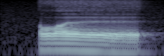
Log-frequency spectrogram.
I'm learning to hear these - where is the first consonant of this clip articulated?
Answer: tongue tip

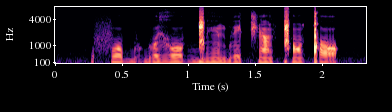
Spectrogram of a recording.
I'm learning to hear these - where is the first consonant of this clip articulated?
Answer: lips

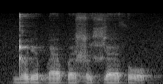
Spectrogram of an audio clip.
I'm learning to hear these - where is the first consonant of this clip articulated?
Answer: retroflex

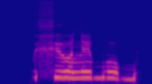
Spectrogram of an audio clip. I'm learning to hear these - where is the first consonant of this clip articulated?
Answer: velum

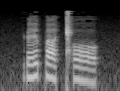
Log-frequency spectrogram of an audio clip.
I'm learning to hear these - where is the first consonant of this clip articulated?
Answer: retroflex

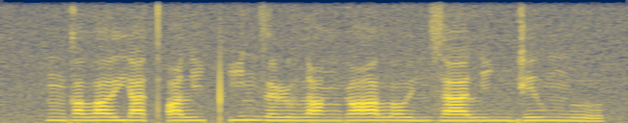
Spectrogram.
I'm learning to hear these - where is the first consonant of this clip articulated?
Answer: velum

